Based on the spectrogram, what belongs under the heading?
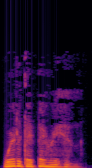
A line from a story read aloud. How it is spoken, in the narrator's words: Rowan asked softly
